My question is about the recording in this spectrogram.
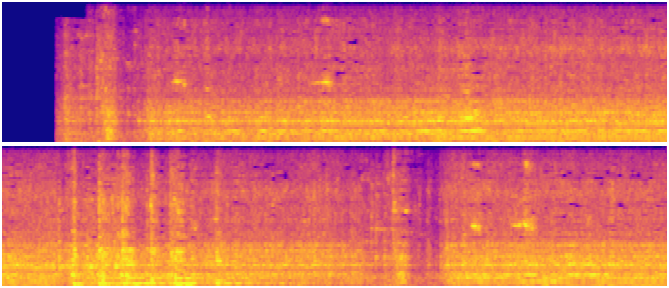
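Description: Motor of a cable winch running steadily with a whining hum. Louder rattling about halfway through, and a brief dip a couple of seconds before the end.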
